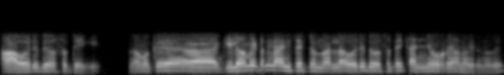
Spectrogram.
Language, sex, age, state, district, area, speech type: Malayalam, male, 45-60, Kerala, Kozhikode, urban, conversation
